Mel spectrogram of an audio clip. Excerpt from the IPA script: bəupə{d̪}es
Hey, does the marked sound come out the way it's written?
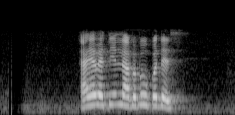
yes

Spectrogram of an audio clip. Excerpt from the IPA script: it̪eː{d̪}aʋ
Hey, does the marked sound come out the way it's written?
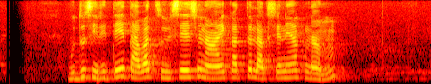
no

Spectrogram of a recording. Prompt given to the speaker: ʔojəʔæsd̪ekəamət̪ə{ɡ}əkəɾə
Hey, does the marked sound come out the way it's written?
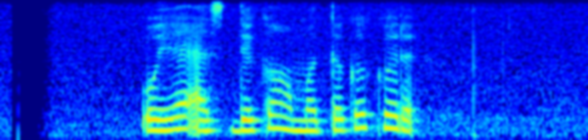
no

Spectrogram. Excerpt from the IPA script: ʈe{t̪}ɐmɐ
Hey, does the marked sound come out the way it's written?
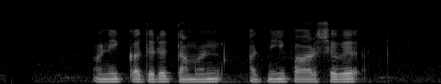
yes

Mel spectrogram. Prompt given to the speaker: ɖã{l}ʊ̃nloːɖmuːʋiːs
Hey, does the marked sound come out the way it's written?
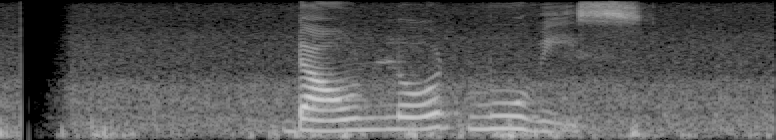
no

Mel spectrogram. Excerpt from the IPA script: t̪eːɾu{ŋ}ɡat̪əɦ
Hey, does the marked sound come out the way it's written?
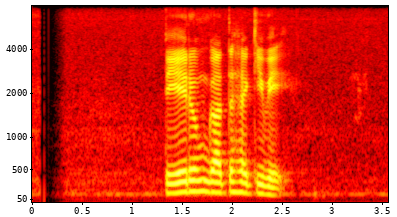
no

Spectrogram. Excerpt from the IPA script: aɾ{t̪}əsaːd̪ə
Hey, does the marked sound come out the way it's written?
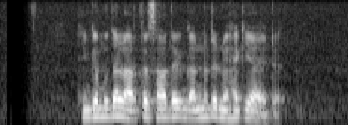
yes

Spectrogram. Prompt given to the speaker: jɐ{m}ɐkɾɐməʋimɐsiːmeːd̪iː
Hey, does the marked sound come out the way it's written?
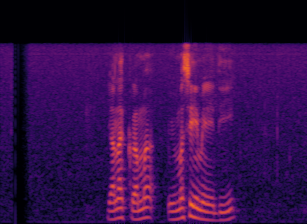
no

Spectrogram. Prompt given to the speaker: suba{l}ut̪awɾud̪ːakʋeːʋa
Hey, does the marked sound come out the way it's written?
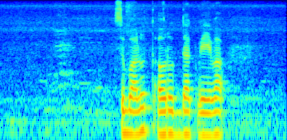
yes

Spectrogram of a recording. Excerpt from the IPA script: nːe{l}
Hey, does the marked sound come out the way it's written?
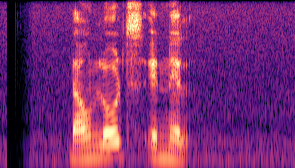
yes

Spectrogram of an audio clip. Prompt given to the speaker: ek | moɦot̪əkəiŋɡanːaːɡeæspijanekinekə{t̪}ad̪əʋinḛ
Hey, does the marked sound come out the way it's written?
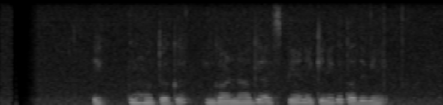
yes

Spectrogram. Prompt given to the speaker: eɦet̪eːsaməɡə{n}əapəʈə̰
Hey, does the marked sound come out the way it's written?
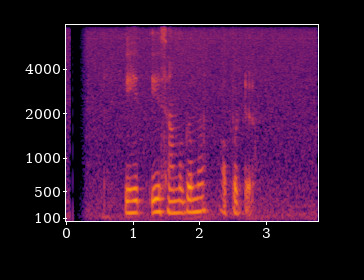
no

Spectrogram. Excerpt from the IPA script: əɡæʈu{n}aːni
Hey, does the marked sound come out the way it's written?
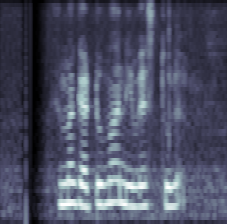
no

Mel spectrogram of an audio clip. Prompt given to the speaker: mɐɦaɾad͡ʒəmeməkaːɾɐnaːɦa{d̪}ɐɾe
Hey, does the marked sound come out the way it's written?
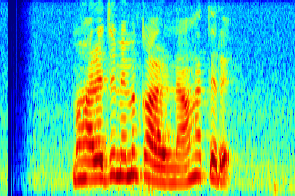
no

